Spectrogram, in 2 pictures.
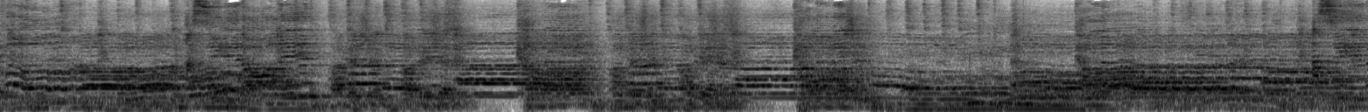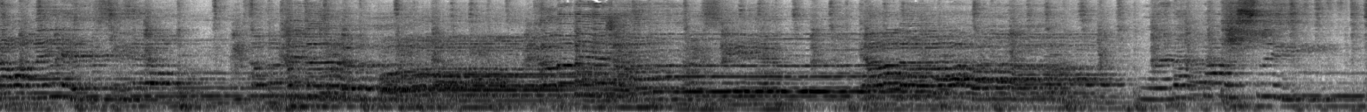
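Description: Mixed-voice a cappella ensemble singing: a lead vocalist over layered backing harmonies, with vocal percussion keeping a steady beat.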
